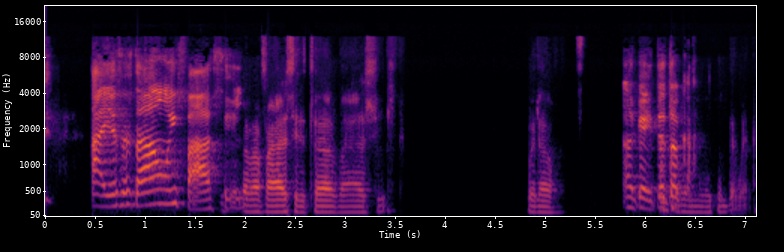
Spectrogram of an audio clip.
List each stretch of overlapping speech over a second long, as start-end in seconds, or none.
none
